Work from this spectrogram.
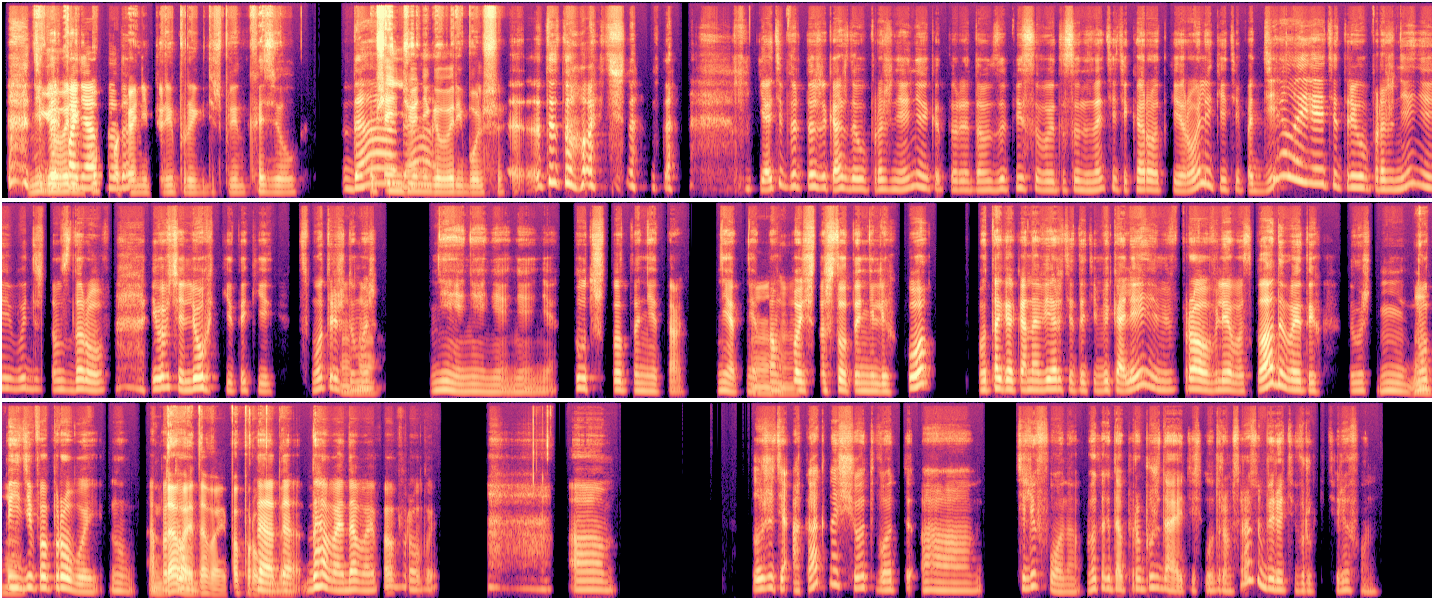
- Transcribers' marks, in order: joyful: "Теперь понятно, да?"; laughing while speaking: "точно, да"; laughing while speaking: "давай"; tapping
- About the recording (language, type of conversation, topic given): Russian, unstructured, Какие маленькие радости делают твой день лучше?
